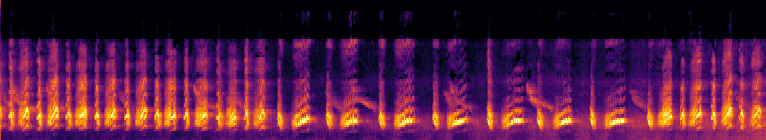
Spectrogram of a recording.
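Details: Long-tailed shrike song carrying imitations of fighting sparrows and lovebirds, used as a lure for other shrikes: quick, high, harsh chirps repeated several times a second in an unbroken, scratchy, chattering run.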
